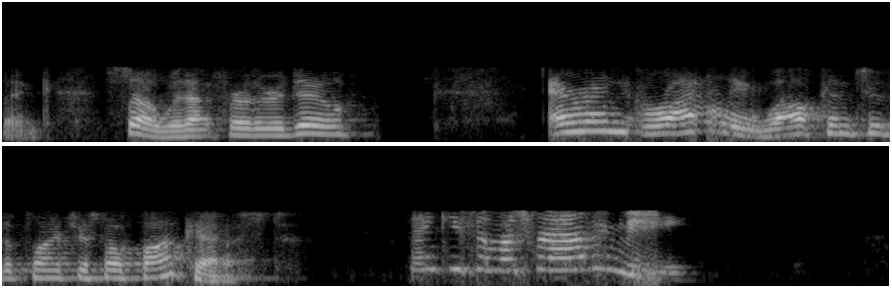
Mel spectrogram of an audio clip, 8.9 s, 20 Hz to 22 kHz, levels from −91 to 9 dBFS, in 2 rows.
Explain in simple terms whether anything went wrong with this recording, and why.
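Two things went wrong with this speech recording.

Throughout, the sound has passed through the G.729 codec, a low-rate telephone codec used for internet calls. It does not store the sound itself. It stores a rough model of the throat's filter, the pitch and a few pulses every 10 ms, and rebuilds speech from that. Everything above 4 kHz is discarded, so the voice sounds muffled and plainly rough and synthetic.

There is also VoIP packet loss concealed by the speech codec, at two points. From 3.46 to 3.68 s, just before "welcome to the", about 110 ms of data went missing in short gaps scattered over 180 ms, the longest lasting 40 ms. From 7.62 to 7.76 s, right after "so much for having", a similar amount went missing. In both places the decoder fills the gaps by repeating the last pitch and filter it received at falling volume, which gives a buzzy or noisy, fading smear. Each rebuilt frame depends on the one before, so the voice stays weak or distorted briefly after the data returns.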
